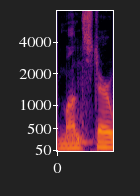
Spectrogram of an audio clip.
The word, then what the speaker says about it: Munster: In a town called Munster, not like the cheese. I mean, it sounds like the cheese, but it's not spelled like the cheese. Munster, Munster, which is about as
